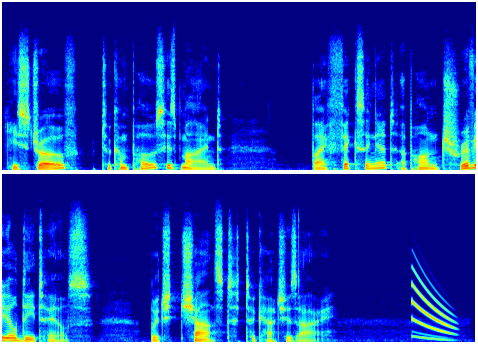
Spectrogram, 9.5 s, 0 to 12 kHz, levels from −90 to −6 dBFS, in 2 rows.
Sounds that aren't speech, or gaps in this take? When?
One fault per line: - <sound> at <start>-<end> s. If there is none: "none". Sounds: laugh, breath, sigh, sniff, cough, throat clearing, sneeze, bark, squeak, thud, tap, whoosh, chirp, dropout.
- chirp at 8.8-9.3 s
